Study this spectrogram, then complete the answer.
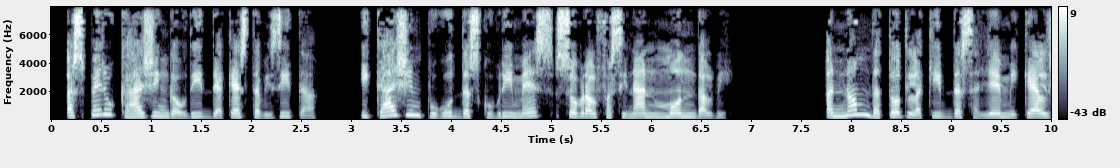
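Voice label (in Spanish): saludos, Catalan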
